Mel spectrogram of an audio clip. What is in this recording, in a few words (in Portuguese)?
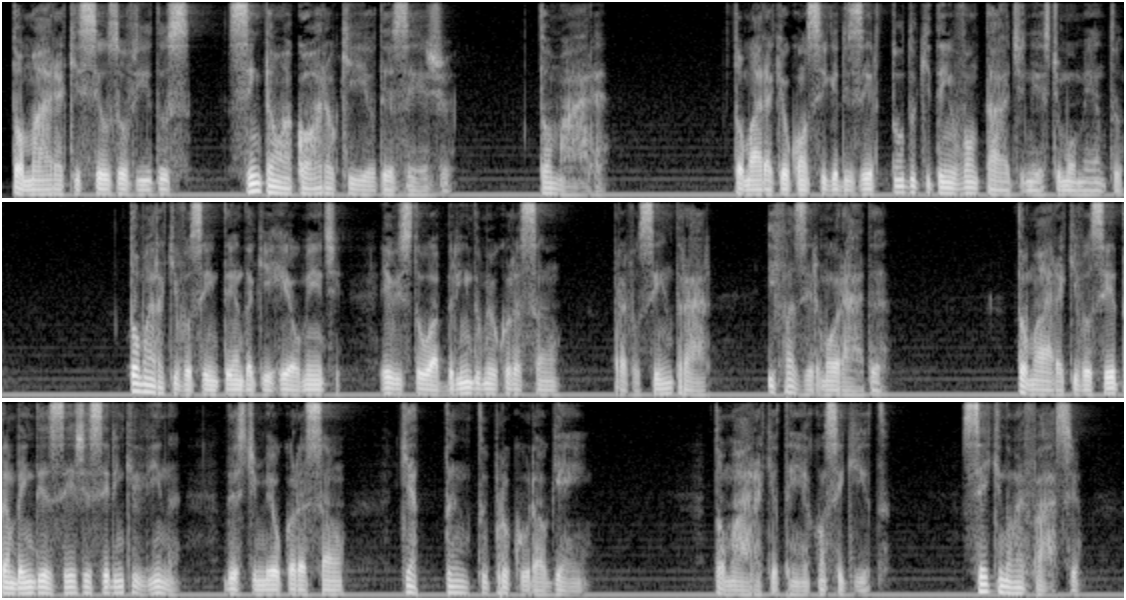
Conquista Masculino, Só Voz; Telemensagens; Telemensagens 2017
